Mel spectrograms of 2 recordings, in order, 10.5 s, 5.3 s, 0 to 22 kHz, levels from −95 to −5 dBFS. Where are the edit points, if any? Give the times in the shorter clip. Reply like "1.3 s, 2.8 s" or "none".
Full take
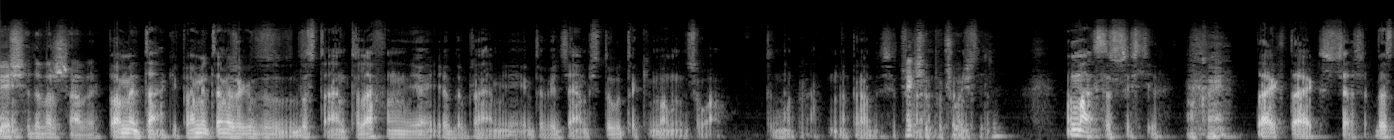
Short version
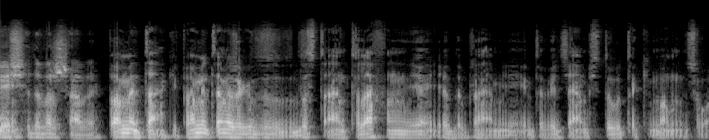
none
